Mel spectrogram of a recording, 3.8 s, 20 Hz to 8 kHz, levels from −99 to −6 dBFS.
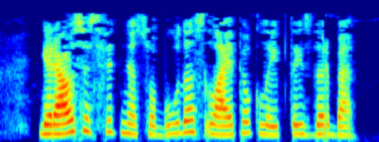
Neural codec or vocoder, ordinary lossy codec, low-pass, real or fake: none; MP3, 24 kbps; 7.2 kHz; real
